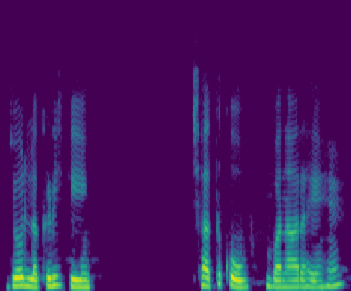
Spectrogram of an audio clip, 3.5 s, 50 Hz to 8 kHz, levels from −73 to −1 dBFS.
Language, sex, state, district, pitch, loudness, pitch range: Hindi, female, Uttarakhand, Uttarkashi, 210 Hz, -16 LUFS, 185-230 Hz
